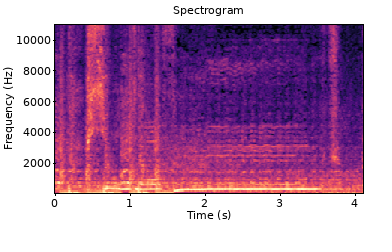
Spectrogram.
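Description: Albanian pop song. The beat and bass cut out about a second and a half in, leaving a held note that dips and rises, with swishing noise effects.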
